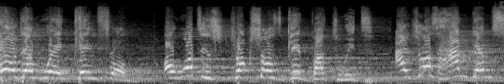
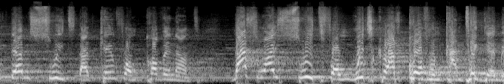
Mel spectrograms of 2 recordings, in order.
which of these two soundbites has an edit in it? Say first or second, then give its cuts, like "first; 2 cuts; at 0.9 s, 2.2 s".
first; 2 cuts; at 1.4 s, 3.8 s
